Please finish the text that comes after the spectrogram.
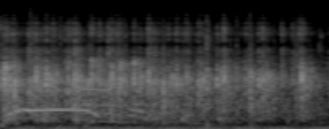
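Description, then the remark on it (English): An audience claps together for the Lord Jesus in a dense, steady wash of applause that holds at an even volume for the whole stretch, with a brief raised voice near the start. “Clap for the Lord Jesus.”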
